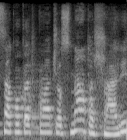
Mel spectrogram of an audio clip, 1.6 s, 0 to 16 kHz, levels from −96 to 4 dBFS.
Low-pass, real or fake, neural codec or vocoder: 14.4 kHz; fake; codec, 32 kHz, 1.9 kbps, SNAC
